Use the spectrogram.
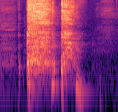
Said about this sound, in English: I've got another cough coming. Sorry, guys.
